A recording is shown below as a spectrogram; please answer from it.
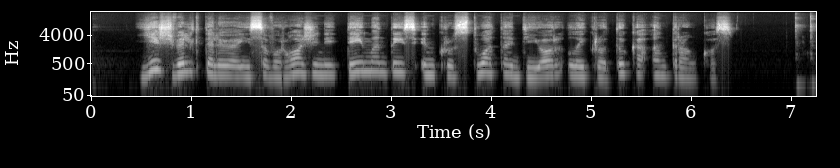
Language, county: Lithuanian, Vilnius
